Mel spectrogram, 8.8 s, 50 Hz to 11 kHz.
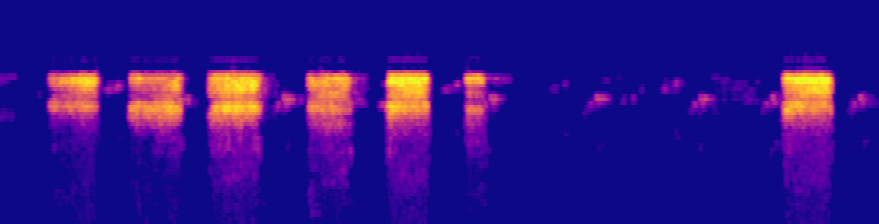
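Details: Barn owl young on the perch of an owl box at 10:23 pm in June: a quick run of loud rasping hisses, then a lull of faint thin wheezes, and one final loud hiss.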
